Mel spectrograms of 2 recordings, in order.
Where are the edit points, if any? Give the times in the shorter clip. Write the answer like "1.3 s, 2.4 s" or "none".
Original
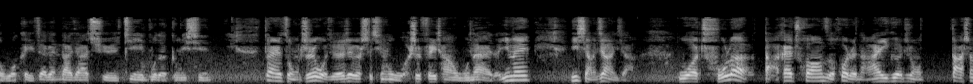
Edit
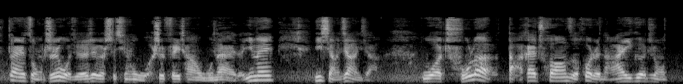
none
